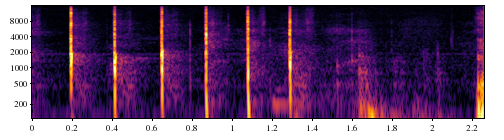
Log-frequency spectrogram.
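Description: One person clapping at the end of a song: about seven sharp, evenly spaced claps in just over a second, starting suddenly.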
